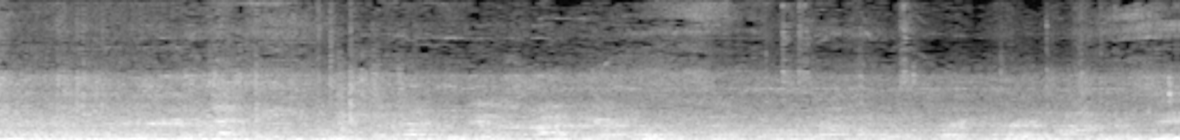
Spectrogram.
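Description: Several people murmur faintly in the distance.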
